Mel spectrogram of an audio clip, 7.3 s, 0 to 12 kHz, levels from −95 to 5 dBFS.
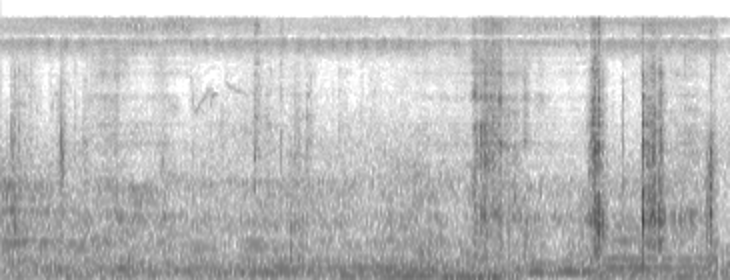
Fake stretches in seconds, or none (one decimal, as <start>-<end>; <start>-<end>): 0.9-1.9; 4.1-5.9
